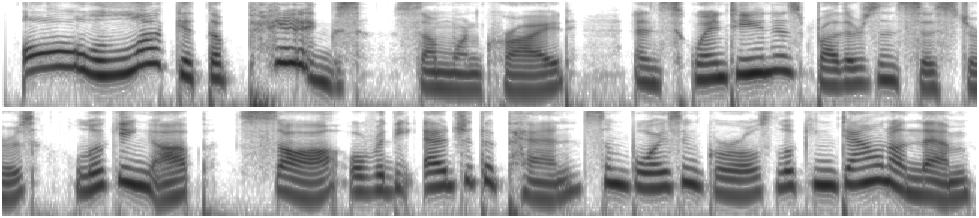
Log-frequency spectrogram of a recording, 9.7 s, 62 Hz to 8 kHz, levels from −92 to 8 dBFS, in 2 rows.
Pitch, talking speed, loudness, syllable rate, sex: 230 Hz, 190 wpm, -17 LUFS, 4.7 syllables/s, female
